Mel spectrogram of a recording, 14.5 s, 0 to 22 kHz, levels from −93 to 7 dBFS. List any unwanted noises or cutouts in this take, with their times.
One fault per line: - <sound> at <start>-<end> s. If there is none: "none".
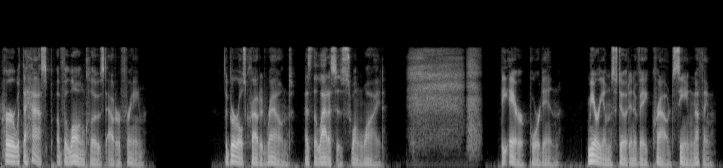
- sigh at 8.1-9.7 s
